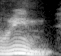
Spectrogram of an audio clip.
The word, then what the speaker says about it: ঋণ: খেয়াল করেন ঋণ। ঋণ বানানটা আপনি লিখছেন এভাবে কিন্তু উচ্চারণ করার সময় ঠিকই কিন্তু আপনি বলতেছেন কি দন্তন্য দিয়ে তার মানে মূর্ধন্য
